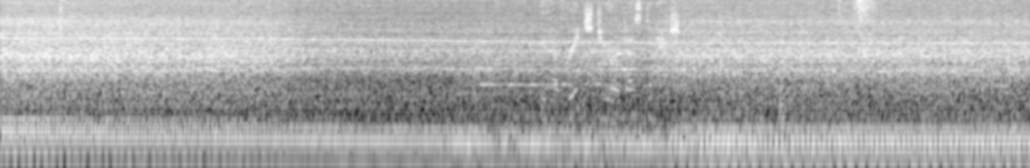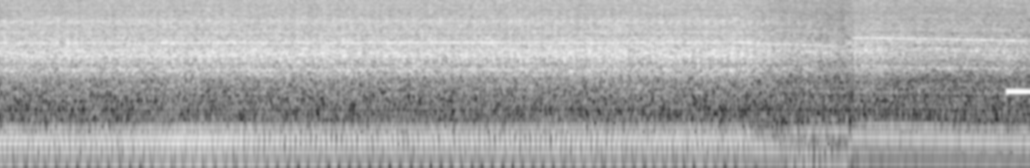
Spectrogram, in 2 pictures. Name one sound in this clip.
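A truck's diesel engine rumbles steadily at low speed.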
